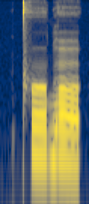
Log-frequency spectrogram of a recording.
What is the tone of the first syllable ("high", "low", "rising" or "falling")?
low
